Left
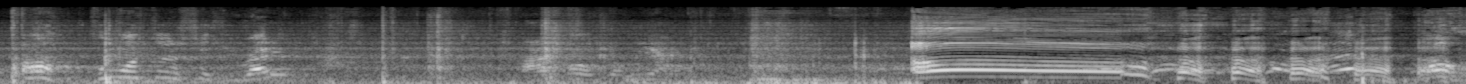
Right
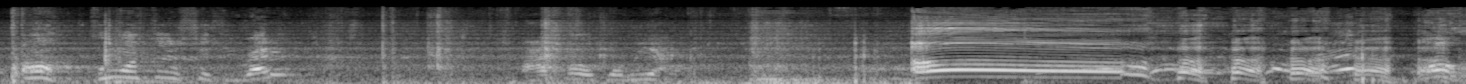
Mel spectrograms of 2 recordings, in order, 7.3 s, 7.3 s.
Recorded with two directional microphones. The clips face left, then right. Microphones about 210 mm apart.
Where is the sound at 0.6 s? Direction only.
5° right (ahead or behind).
